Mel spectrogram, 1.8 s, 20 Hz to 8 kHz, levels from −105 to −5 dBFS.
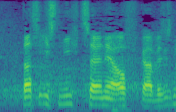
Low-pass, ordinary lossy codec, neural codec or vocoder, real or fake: none; none; none; real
